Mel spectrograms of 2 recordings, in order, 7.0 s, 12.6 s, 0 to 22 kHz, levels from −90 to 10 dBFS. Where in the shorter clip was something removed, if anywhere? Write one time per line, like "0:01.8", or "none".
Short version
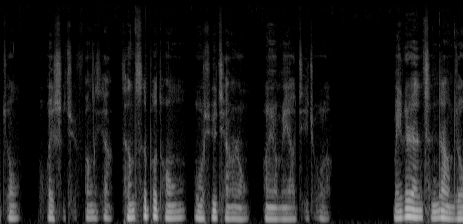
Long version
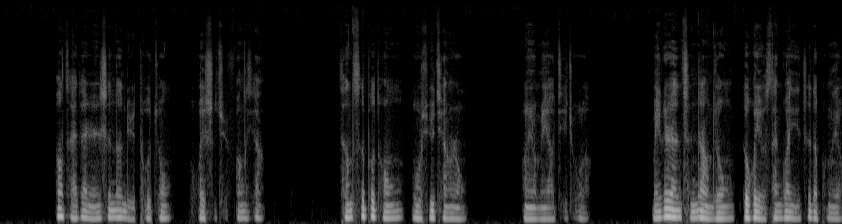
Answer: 0:01.7
0:03.8

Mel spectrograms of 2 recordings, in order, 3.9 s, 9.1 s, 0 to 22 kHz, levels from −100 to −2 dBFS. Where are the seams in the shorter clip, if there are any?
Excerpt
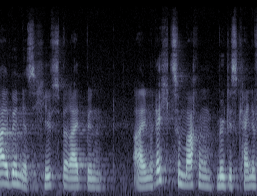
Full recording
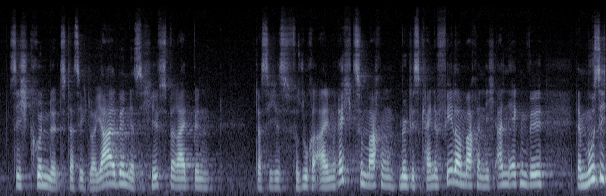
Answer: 0:02.0

